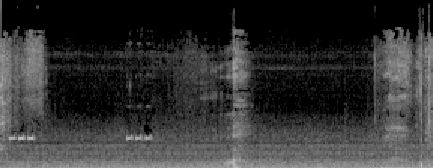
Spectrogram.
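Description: Car engine idling, heard from inside the cabin as a steady low rumble. Two short high electronic beeps sound in the first two seconds.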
